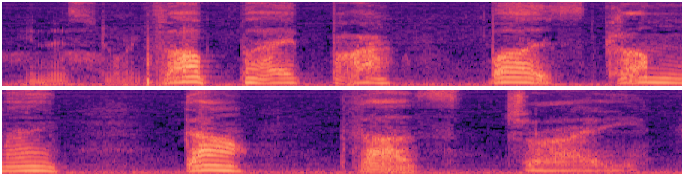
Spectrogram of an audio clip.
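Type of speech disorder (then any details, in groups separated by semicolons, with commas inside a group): Spastic dysarthria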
